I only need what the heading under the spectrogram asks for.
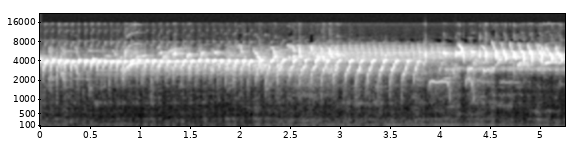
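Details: Song of a male canary: loud, rapid, machine-like trills of short repeated notes, the rhythm changing between phrases and ending in a fast high rattle, with no other sounds heard.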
